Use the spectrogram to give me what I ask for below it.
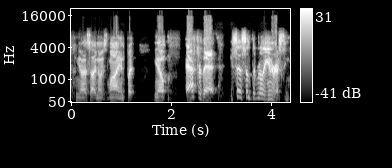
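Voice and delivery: ordinary delivery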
